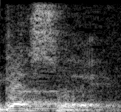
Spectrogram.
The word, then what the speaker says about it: Gusler: Try again one more time. Say Gusler. Gusler. Gusler, yes.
